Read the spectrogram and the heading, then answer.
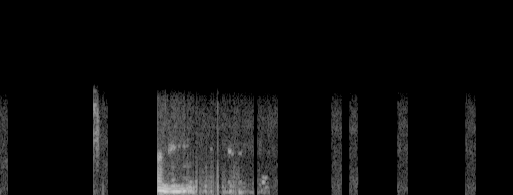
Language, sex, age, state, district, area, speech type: Dogri, male, 18-30, Jammu and Kashmir, Samba, rural, conversation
